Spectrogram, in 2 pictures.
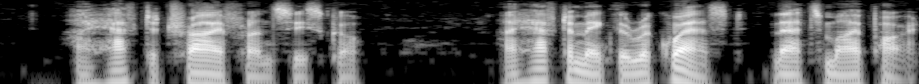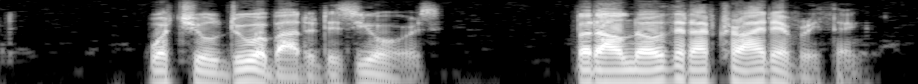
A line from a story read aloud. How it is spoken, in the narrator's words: She said quietly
